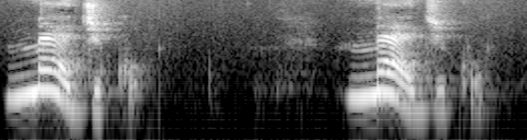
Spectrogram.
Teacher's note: a antepenúltima sílaba é a mais forte antepenúltima sílaba mais forte então eu vou classificá-la como proparoxítona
